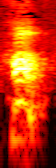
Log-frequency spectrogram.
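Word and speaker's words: half: Next word चले तो यहां देखिए एच ए एल एफ, हाफ, यहां पर भी क्या है, एल जो है साइलेंट है, तो यहां पर हाफ, इसका प्रोनाउंसेशन हाफ यानी होता है आधा, ठीक है।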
